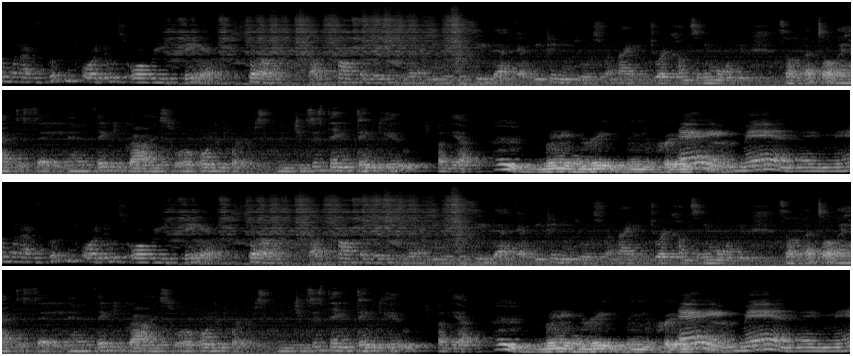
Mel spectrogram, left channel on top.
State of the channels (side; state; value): both; normal; correlation 0.96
